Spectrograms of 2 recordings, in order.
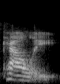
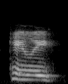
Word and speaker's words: Kalie: And so now in my brain, I go, is it Callie, Kalie, Callie, Kaylee? It's Callie. And then I always inadvertently always say it wrong. So Kaylee, just no.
